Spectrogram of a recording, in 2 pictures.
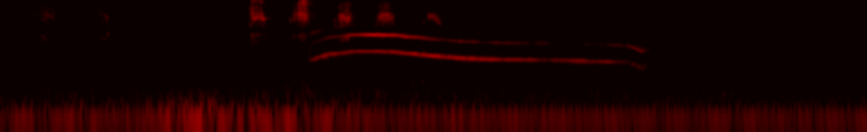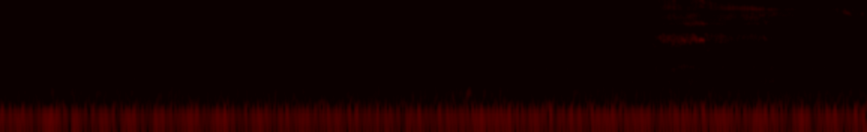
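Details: Khao Manee kitten, a Thai cat breed, giving one clear, drawn-out meow that rises then slowly falls over about two seconds. A few soft clicks come just before it, with quiet rustling near the end.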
